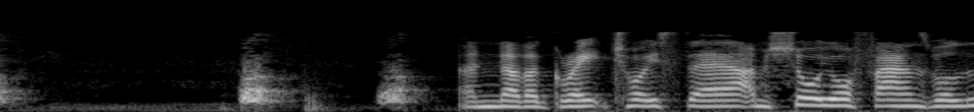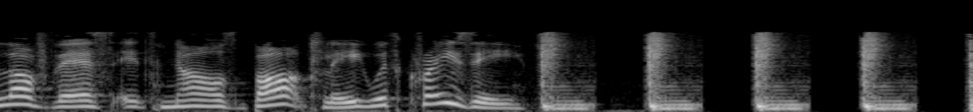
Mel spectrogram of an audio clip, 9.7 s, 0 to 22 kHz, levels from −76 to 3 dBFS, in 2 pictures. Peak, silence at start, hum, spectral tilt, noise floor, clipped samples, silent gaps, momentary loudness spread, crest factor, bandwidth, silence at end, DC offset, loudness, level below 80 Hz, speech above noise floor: -4 dBFS; 0 s; none; -3.5 dB/octave; -53 dBFS; under 0.1%; none; 11 LU; 18 dB; 7 kHz; 0 s; under 0.1%; -21 LUFS; -50 dBFS; 34 dB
